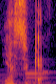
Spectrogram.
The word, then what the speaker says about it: Yasuke: Japanese name, the Japanese pronunciation is Yasuke. Yeah. Oh, I'm sorry, Yasuke. From Danganronpa, Yasuke. Or in English, it's generally said as Yasuke.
